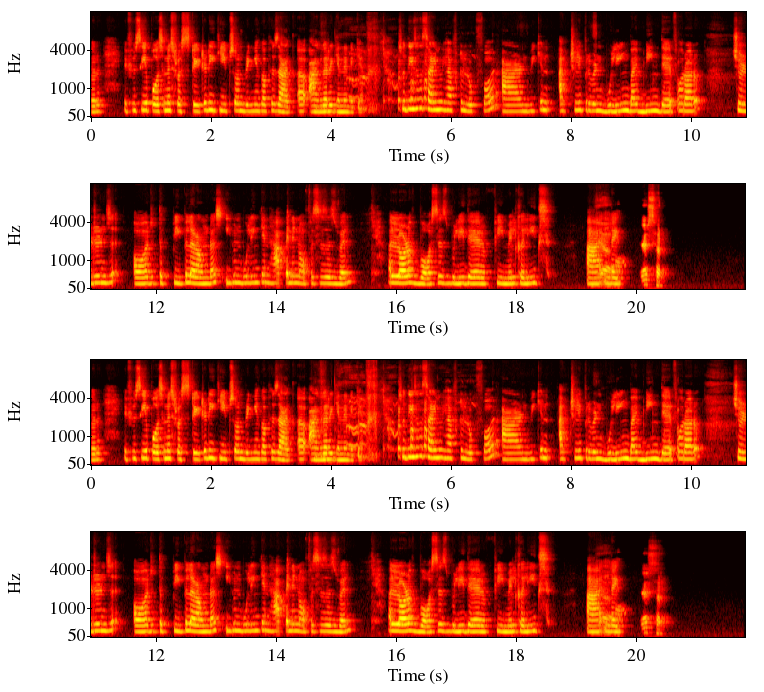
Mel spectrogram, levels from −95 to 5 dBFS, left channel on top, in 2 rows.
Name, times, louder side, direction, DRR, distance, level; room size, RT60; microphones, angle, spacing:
voice 1, 0.0-10.2 10.7-15.3 15.6-18.6 19.2-19.8, equal, ahead, 0.4 m, -28 dB
Laughter, 3.7-6.4 9.2-10.0 10.3-10.8, right 5 dB, 55° right, 0.6 m, -38 dB
voice 2, 19.3-19.7 20.1-20.4, left 5 dB, 85° left, 0.7 m, -30 dB
8.5 x 8.1 x 2.7 m
head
